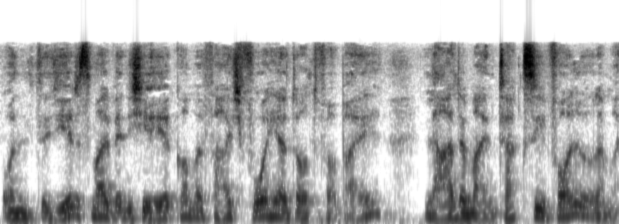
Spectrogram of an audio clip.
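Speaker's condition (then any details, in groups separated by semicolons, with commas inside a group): Parkinson's disease; exercise as ongoing therapy, running, table tennis, boxing, swimming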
